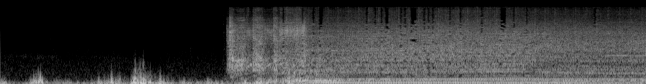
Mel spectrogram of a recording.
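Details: Honda Civic EP3 Type R running very badly, running on temporary wiring for ECU injector signals after swapping injectors: few slow cranking pulses, then fires and holds steady, smooth idle with even low hum; runs fine.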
